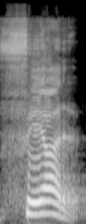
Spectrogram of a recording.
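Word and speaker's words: fare: इसको देखिए यहां पे रूल्स इसका कि जब किसी वर्ड में ए के बाद लास्ट में आर ई रहता है तो इस ए का ए उच्चारण होता है जैसे यहां पर देखिए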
